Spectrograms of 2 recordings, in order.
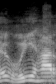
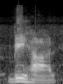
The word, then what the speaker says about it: विहार: उत्खनन किया, तब उस सही शब्द विहार का सही से प्रोनाउंसिएशन नहीं करके बिहार BIHR तब से आज तक जो है ना उसका अप्रभंश यानी ब्रोकन फॉर्म में BIHR लेटर से जाना जाता है, यानी विहार का मतलब बौद्ध मठ।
